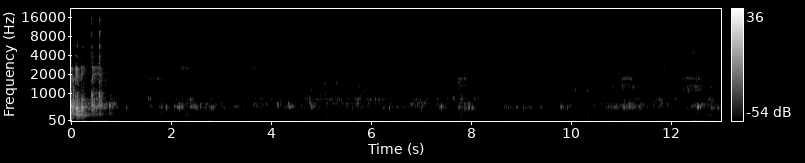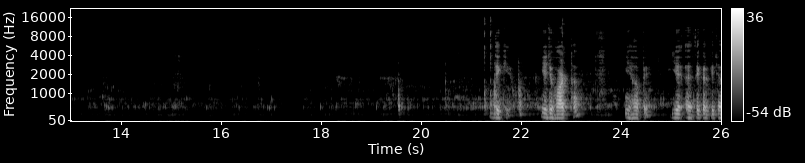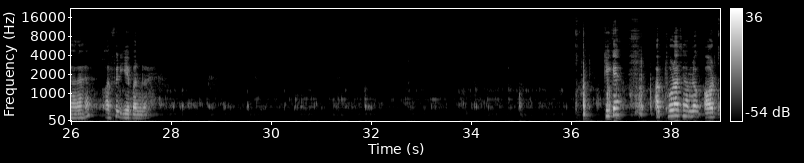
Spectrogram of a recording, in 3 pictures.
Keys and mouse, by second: 0.5-2.7 drag, 21.9-24.9 drag.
